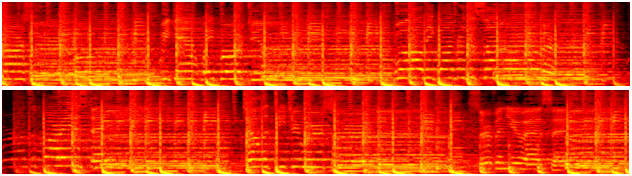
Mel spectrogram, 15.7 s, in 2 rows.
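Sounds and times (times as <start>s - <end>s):
60s Redrum drum machine beat at 165 bpm: 0.0s - 15.6s.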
